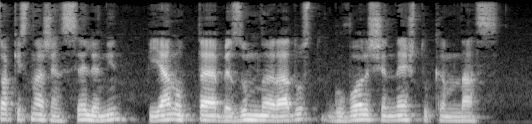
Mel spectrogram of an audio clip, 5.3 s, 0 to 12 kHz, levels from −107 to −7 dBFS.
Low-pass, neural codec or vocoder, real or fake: 10.8 kHz; none; real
